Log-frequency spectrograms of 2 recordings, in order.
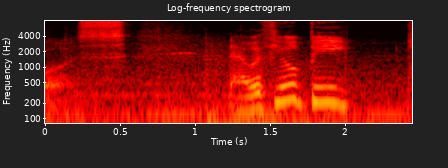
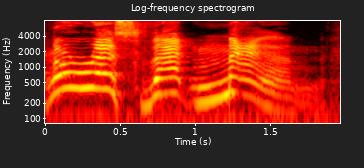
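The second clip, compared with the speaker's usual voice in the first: pompous hero shout; 9 semitones higher, 8 dB louder than usual. Acted. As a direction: announce it to the crowd like a vain hero. GM voices vain detective.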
